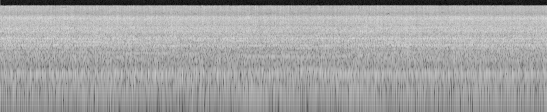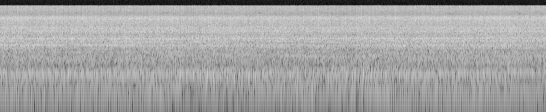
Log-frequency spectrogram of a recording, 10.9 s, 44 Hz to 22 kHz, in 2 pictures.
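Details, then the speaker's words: 1993 GMC C1500 5.7 V8 at idle with an O2 sensor stuck rich: the low rumble sags and recovers as the fuel trims pull fuel away and add it back, a surging idle caused by the bad O2 sensor. "okay you can really see those fuel trims pulling that gas away and then it surges down then it lets more gas and it comes back up so this is all caused by bat O2 sensor is what's going on here"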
